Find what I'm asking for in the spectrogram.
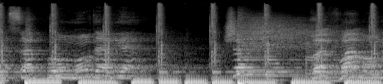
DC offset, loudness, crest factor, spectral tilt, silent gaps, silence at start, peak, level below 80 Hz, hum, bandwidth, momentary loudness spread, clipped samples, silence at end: under 0.1%; -16 LUFS; 14 dB; -6 dB/octave; none; 0 s; 0 dBFS; -18 dBFS; none; 19.5 kHz; 3 LU; under 0.1%; 0 s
